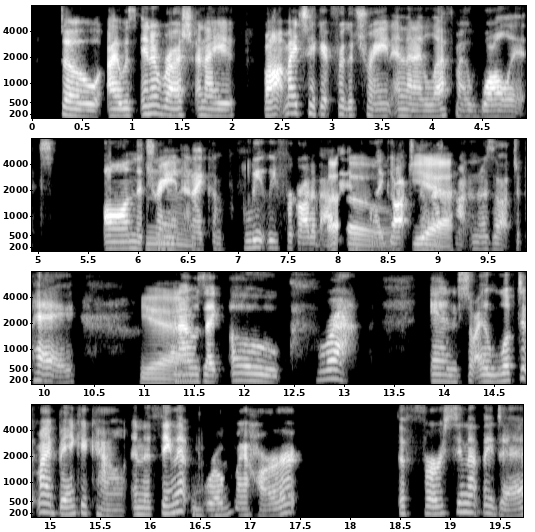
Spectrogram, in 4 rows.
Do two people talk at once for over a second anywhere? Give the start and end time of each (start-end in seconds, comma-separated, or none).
7.9-9.2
